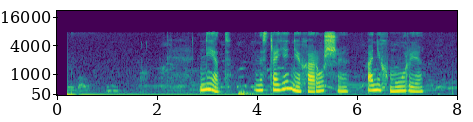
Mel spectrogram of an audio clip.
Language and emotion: Russian, neutral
